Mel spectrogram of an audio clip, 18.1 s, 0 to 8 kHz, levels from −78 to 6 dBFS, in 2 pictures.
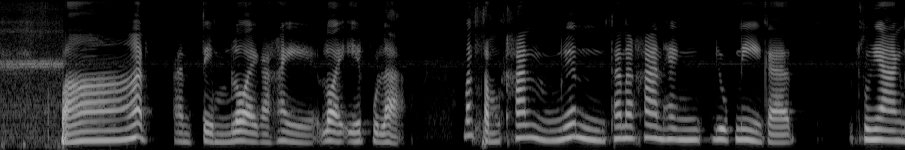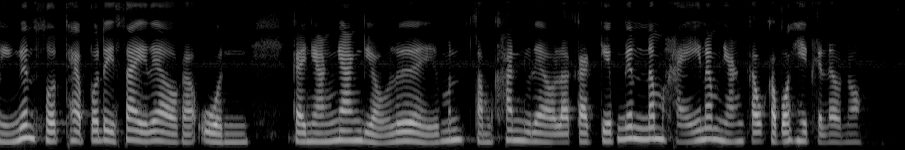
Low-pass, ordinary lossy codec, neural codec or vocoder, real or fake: none; none; none; real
